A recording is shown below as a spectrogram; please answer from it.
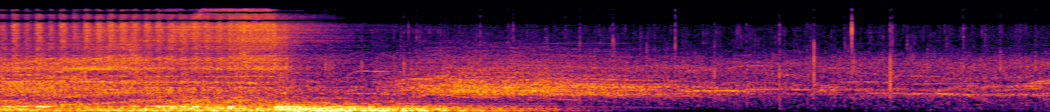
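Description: Loud music with a heavy bass beat over an applauding, cheering audience; the music stops about three seconds in, and the applause and cheering then gradually fade.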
